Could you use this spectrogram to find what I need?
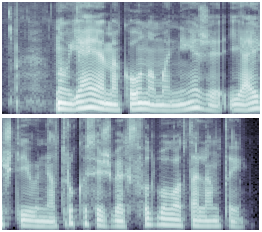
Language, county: Lithuanian, Panevėžys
